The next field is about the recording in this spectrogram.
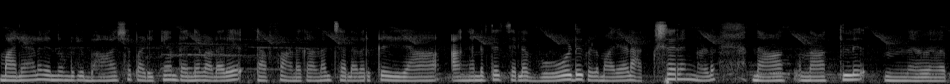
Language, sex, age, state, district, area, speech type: Malayalam, female, 18-30, Kerala, Alappuzha, rural, spontaneous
